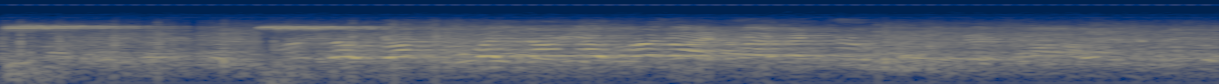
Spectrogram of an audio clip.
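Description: A referee's whistle blown twice in quick succession, each a steady high blast of about half a second, starting the wrestlers from the down position; overlapping shouts from coaches and spectators follow in a large echoing hall.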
